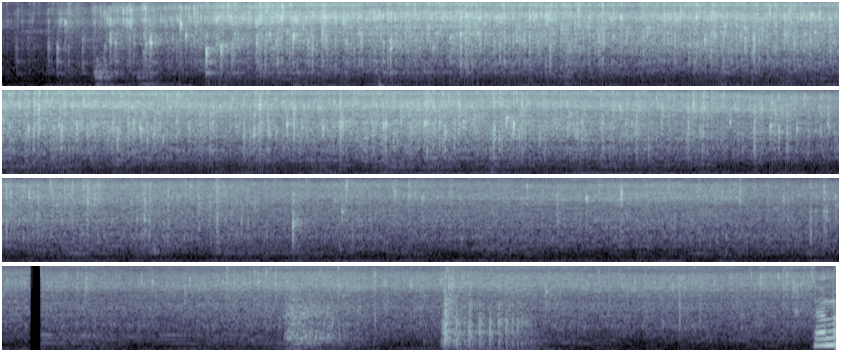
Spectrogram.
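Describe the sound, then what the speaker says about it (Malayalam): Finely chopped onion hits hot oil in a home kitchen and sizzles hard at first, settling into a steady frying hiss, with a few stirring scrapes near the end. "ഈ എണ്ണയിലേക്ക് തന്നെ ഒരു സവോള ചെറുതാക്കി അരിഞ്ഞു വെച്ചിട്ടുണ്ട് നമുക്ക് അതൊന്ന് ഇട്ട് കൊടുക്കാം"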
